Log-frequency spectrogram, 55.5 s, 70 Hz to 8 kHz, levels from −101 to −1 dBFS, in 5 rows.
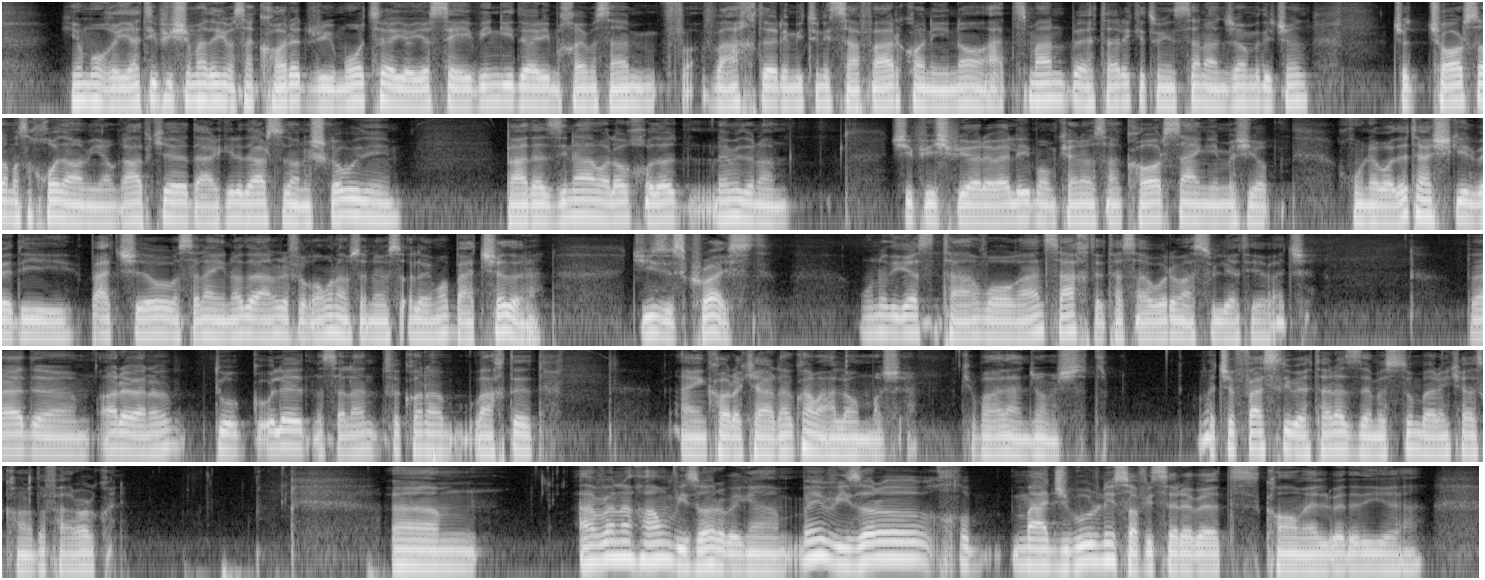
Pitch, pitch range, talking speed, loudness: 110 Hz, 100-120 Hz, 140 wpm, -19 LUFS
